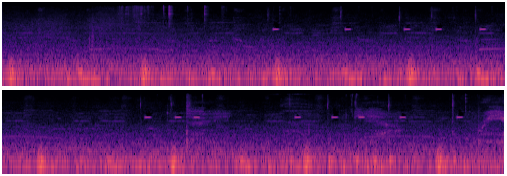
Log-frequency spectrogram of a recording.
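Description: Low, steady rumble of a car cabin with the engine running, with uneven soft thumps about once a second and a scatter of faint high ticks.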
